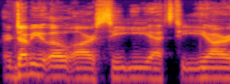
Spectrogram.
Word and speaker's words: Worcester: you from they go like oh I'm from Worcester County now I'm all like oh I'm from Anne Arundel County and for some reason once it is spelled WR wor c est ER it's it's yeah yeah but we still like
